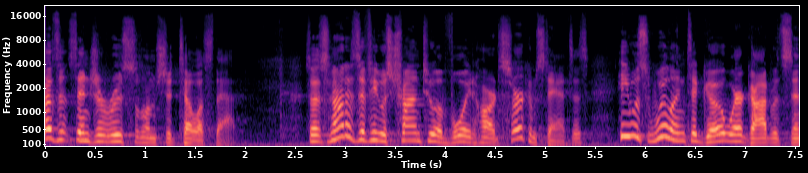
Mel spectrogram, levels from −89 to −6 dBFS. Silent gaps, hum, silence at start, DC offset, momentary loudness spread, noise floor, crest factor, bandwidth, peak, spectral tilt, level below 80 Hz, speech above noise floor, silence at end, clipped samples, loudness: none; none; 0 s; under 0.1%; 12 LU; -57 dBFS; 18 dB; 17.5 kHz; -10 dBFS; -5.5 dB/octave; -58 dBFS; 28 dB; 0 s; under 0.1%; -29 LUFS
